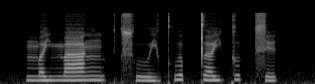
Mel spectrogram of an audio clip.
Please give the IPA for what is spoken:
mɐ˨jmaː˨˧ŋʊ˨˥k̚ t͡sʰuː˨˩jkʷʰɐ˥p̚ t̪ɐ˧jkʊ˥k̚ sɪ˨˥k̚

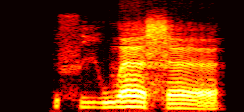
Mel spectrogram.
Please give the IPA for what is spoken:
θi̤wæsæ

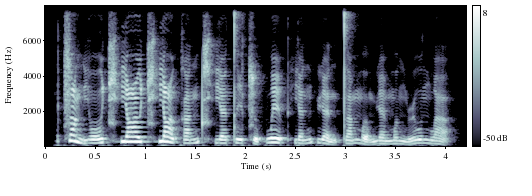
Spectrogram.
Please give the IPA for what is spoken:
t͡sɑ˥˩ŋjo˧˥ʊ̯t͡ɕʰjɑ˥ʊ̯ t͡ɕʰjɑ˥˩ʊ̯ka˧˥n t͡ɕʰjɛ˧˥t̪i˧˥t͡sṵ˨˩pwe˥˩ɪ̯ pʰjɛ˧˥npɥɛ̰˨˩nt̪ä˧˥ mɤ̰˨˩ mɥɛ˥˧mɤ˥˩ŋ ɻu˥ n̪wä˥˩

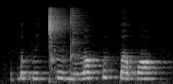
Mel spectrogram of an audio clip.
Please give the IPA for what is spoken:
ɓə˨pɨ˨ ǀʰɯ˧di˨ lɔ˦k͡pɯ˦k͡pʌ˧ pɔ˧

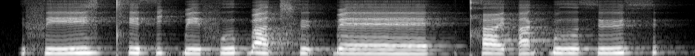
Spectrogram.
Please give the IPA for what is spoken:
feːz tʰeθik͡pefʊ ɓat͡sʰøʔɓɛː | qʰeːʔak͡pʊːθøθ

